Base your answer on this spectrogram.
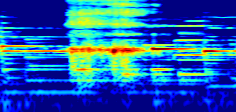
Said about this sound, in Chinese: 雨林里的轻轻的沙沙声，像催眠曲一样，把动物们慢慢的带入了梦乡。有些甚至打起了呼噜。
